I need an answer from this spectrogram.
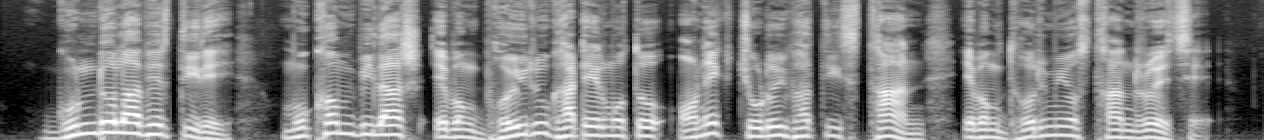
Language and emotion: Bengali, neutral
